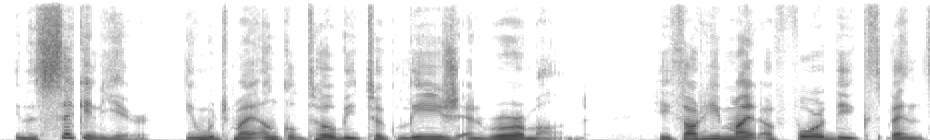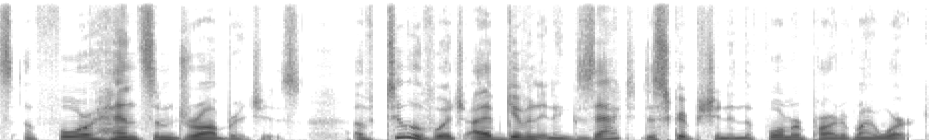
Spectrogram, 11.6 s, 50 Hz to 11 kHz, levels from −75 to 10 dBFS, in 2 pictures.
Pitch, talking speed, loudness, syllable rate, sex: 140 Hz, 215 wpm, -21 LUFS, 5.7 syllables/s, male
